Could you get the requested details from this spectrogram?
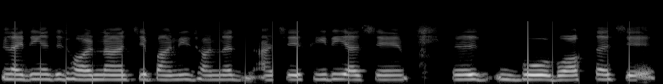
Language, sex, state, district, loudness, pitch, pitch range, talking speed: Bengali, female, West Bengal, Jhargram, -25 LUFS, 225 Hz, 215-235 Hz, 110 wpm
